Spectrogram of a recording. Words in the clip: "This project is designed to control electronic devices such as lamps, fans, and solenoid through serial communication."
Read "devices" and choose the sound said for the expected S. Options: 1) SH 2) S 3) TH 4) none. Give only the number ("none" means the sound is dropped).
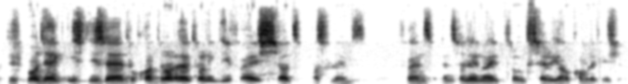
1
